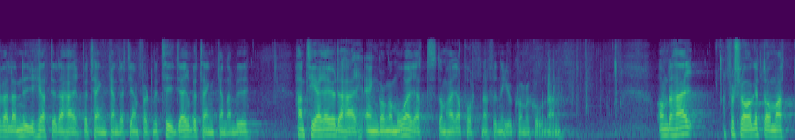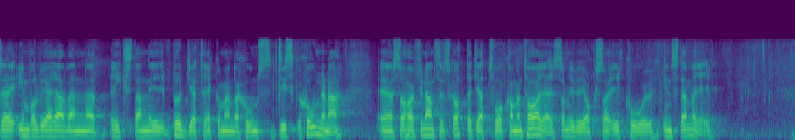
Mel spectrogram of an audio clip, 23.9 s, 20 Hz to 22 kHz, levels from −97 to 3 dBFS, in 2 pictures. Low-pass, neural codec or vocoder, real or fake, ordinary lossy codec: none; none; real; none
